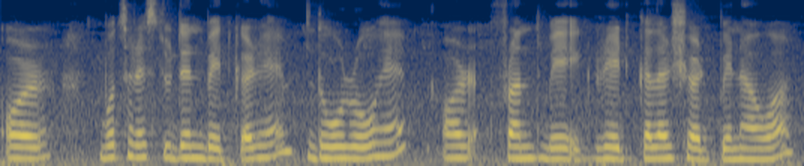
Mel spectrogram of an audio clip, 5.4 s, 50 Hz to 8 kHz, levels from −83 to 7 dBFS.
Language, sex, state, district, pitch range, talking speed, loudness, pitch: Hindi, female, Arunachal Pradesh, Papum Pare, 195-215 Hz, 200 wpm, -15 LUFS, 205 Hz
